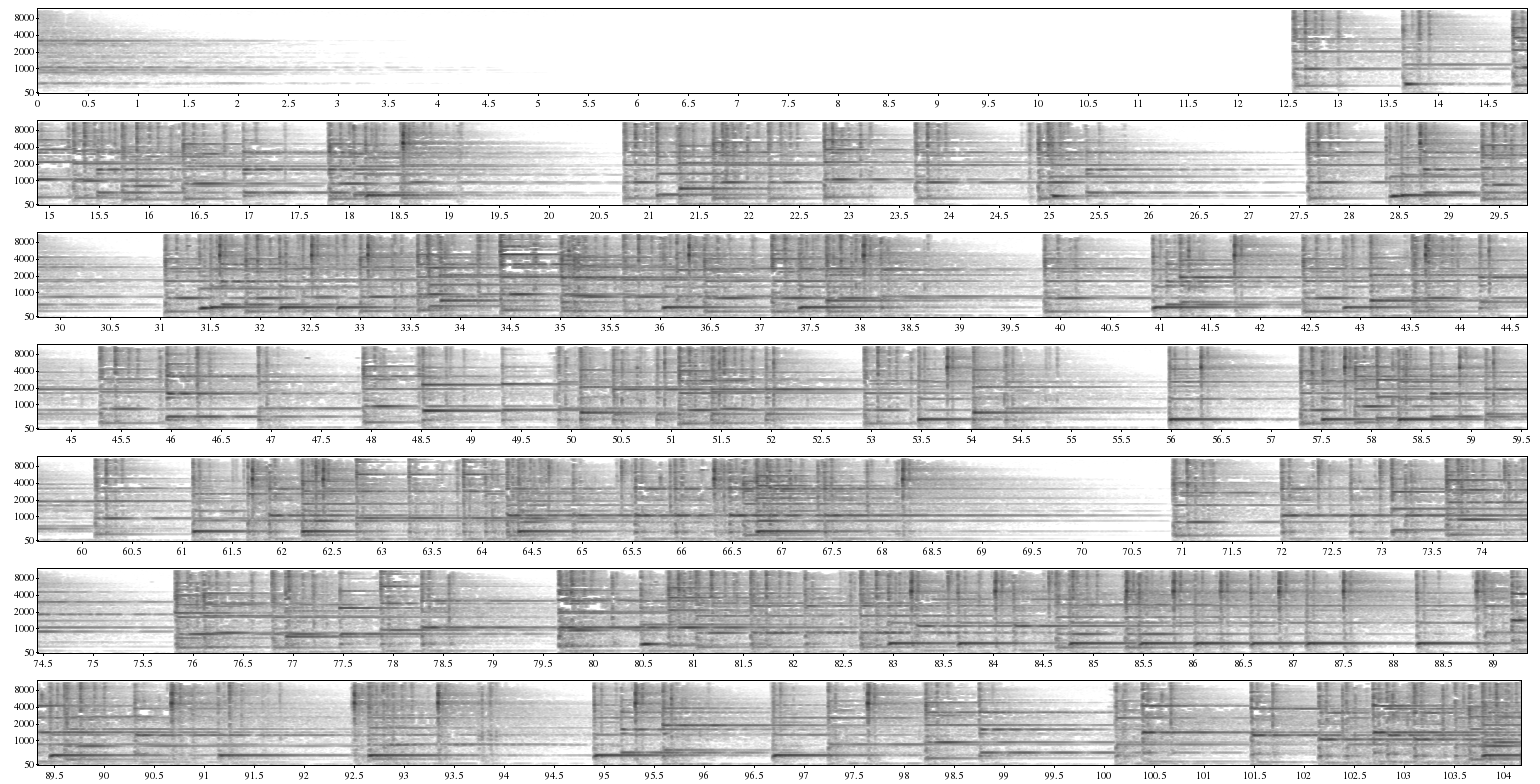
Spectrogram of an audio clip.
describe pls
Toy Piano Breakdown
A timid recording of a damaged toy piano, spaciously miked and intimately captured.
toy-piano, free-improvisation, broken-instruments, fault-tolerance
